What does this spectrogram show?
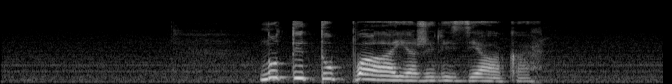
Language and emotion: Russian, angry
